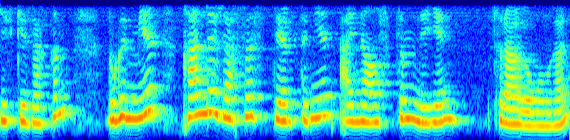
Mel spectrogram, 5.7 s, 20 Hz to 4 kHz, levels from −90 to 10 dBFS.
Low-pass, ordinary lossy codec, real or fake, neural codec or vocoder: 3.6 kHz; none; real; none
